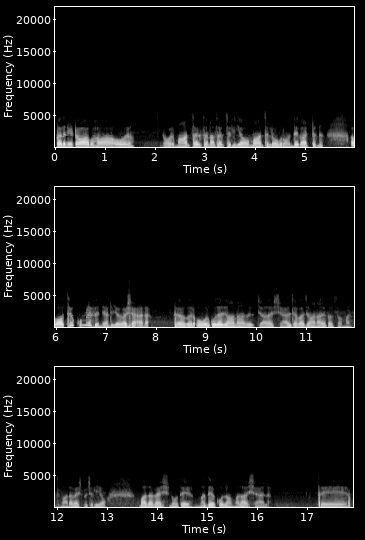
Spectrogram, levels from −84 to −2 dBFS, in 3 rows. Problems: none marked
